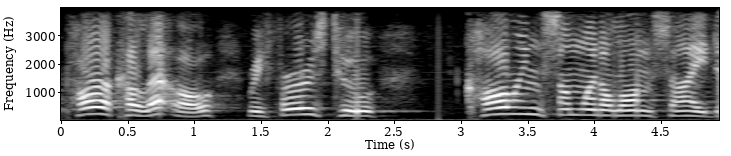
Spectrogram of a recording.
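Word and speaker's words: parakaleo (παρακαλέω): The word translated encourage in our New Testament is related, it comes from the Greek word that would be pronounced parakaleo. Parakaleo.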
